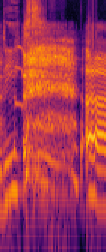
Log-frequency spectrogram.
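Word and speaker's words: Deacs: Yeah, go Deeks.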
